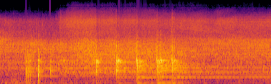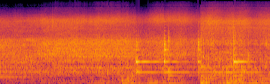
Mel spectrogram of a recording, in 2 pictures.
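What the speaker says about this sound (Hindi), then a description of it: "प्याज को अच्छे से फ्राई कर लेंगे।" Onions fry in a large pot for chana pulao, a steady sizzle and hiss under repeated loud scraping and clanking stirs of a ladle against the metal.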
